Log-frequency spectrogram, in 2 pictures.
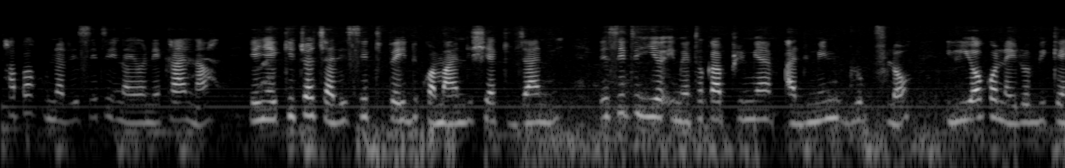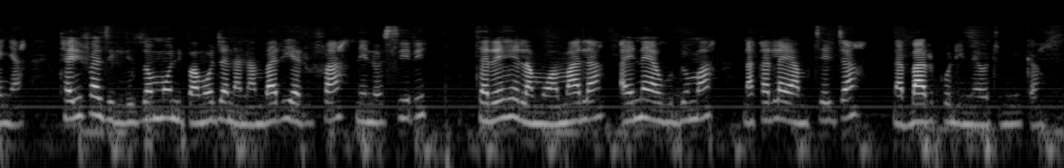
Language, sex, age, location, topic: Swahili, female, 18-24, Kisumu, government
